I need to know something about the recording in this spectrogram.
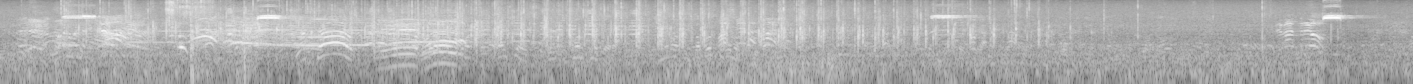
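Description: A referee's whistle blows short sharp blasts.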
